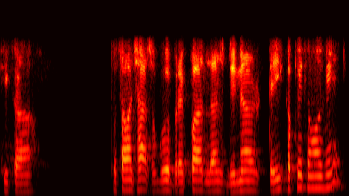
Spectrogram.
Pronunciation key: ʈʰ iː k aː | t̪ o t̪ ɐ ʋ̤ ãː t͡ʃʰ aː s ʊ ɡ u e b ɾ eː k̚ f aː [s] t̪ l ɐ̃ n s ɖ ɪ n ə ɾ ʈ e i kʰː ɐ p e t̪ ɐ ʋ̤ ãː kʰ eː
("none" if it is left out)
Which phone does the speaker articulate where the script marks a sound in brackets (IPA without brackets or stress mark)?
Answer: s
